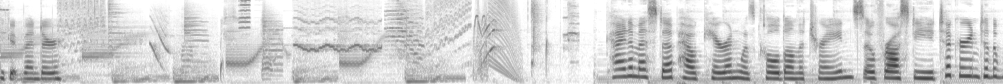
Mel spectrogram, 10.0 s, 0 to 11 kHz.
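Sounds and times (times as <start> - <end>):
springy cartoon boings: 0.0 - 5.8
background music: 0.0 - 10.0.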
